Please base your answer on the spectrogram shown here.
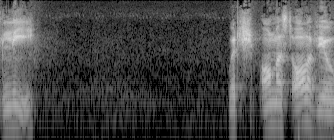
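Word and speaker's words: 理: So in contrast with ji, which is one point of view toward the world, is ri. Ri is a Chinese character, pronounced by the Chinese li, which almost all of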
